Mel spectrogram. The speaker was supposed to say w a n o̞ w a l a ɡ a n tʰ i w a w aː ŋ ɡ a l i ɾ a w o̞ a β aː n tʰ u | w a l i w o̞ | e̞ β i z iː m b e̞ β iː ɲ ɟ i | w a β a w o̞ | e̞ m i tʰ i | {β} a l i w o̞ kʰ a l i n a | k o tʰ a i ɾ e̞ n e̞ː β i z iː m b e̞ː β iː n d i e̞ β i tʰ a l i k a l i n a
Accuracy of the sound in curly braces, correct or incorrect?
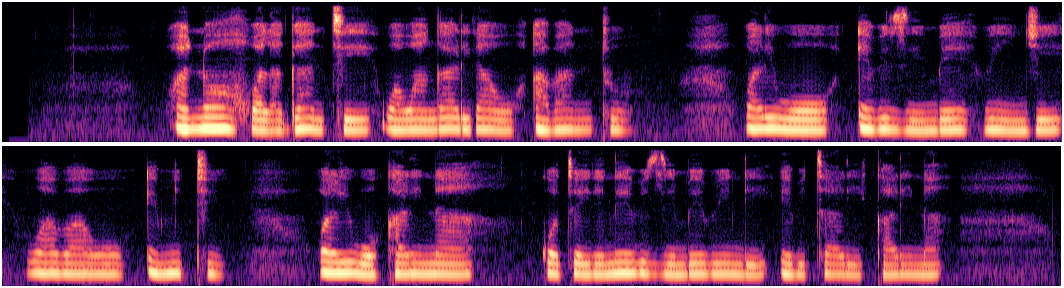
incorrect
